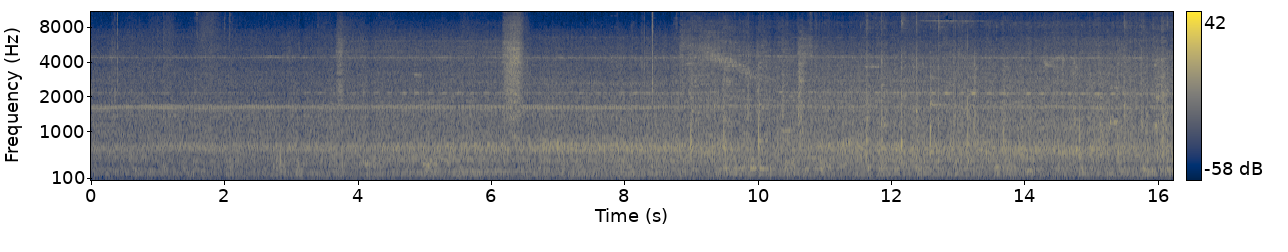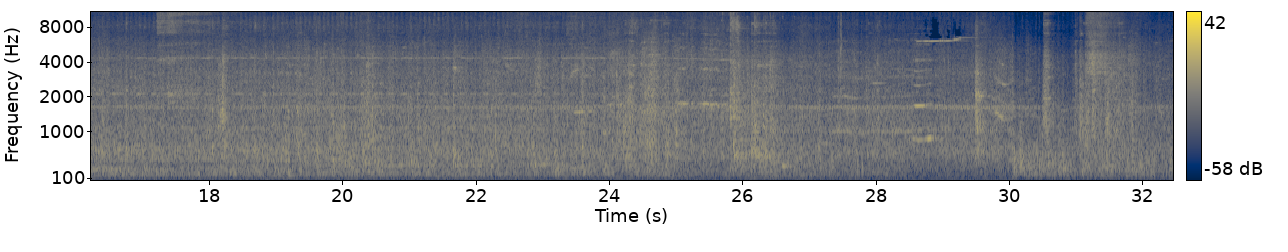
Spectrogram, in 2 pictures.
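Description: Freight train passing close by at a grade crossing: the diesel locomotives, led by Norfolk Southern's Virginian-heritage unit, rumble past and the cars roll by, with wheels clacking over the rail joints, a steady high wheel squeal and a few sharp clanks.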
